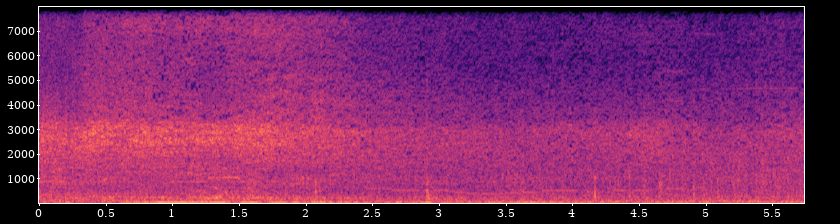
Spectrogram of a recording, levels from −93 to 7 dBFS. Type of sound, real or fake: real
